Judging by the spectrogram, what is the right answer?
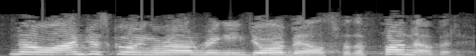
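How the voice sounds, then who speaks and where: A high-voiced officious mail carrier. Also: female voice, expressive, fast talker. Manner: formal, businesslike. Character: officious, dryly sarcastic female mail carrier. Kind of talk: 1940s radio comedy acting. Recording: muffled vintage radio broadcast, faint noise.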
